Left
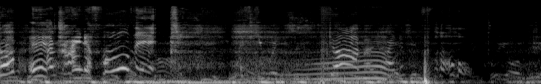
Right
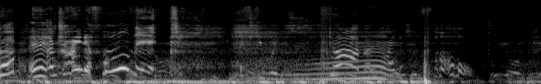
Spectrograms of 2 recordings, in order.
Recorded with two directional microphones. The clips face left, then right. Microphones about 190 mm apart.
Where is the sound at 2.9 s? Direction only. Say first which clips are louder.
Even; 55° right (ahead or behind).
